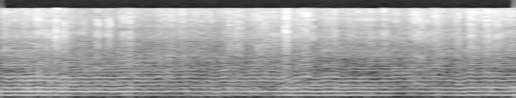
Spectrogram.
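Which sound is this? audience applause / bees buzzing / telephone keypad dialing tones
bees buzzing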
